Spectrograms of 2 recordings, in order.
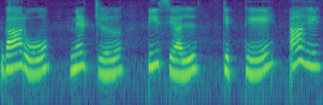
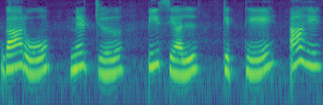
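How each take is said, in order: First: The word for where is said kithe. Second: The word for where is said kithe.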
